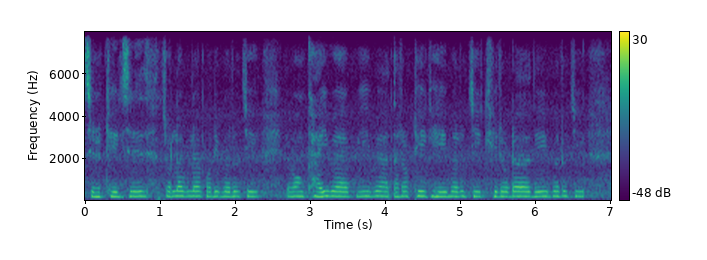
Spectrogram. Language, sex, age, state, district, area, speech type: Odia, female, 30-45, Odisha, Jagatsinghpur, rural, spontaneous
